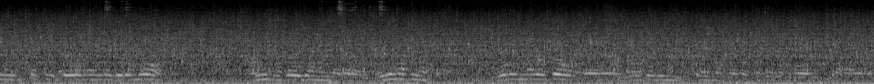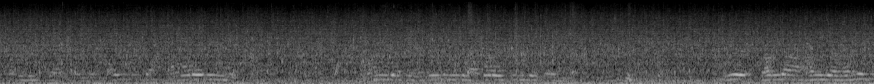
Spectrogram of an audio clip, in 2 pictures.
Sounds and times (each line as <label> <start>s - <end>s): streams 0.0s - 17.4s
